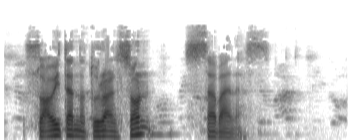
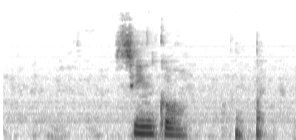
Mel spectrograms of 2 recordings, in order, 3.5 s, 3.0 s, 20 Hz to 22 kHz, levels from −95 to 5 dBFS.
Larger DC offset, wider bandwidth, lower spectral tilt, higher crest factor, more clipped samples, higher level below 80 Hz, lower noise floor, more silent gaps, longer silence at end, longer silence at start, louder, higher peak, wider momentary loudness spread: neither; about the same, 11.5 kHz vs 11.5 kHz; about the same, -4.5 dB/octave vs -5 dB/octave; about the same, 20 dB vs 20 dB; neither; first, -48 dBFS vs -58 dBFS; second, -58 dBFS vs -65 dBFS; neither; first, 0.6 s vs 0.35 s; second, 0.25 s vs 1.15 s; first, -18 LUFS vs -27 LUFS; first, 0 dBFS vs -12 dBFS; about the same, 18 LU vs 20 LU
